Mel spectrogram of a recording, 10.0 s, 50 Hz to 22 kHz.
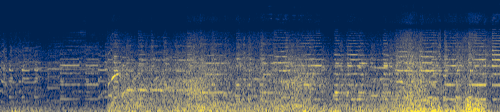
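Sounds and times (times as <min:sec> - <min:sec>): multi-tone bus air horn melody: 0:00.0 - 0:10.0
bus engine low rumble: 0:02.1 - 0:10.0.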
